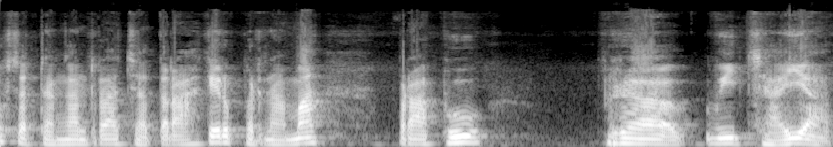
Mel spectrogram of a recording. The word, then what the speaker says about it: Brawijaya: raja terakhir bernama Prabu Brawijaya. Tapi cara bacanya menurut ejaan Mataram itu dibaca Prabu Browijoyo ya, meskipun tulisannya pakai A, tapi dalam ejaan Mataram itu dibaca O.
